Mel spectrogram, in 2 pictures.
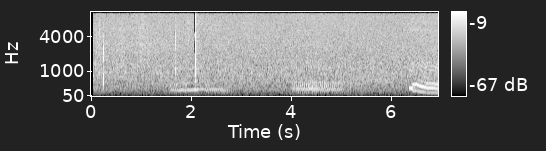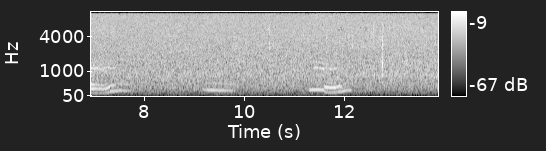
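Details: Ash, a pet cat, snoring while asleep: soft nasal whistles near a steady pitch, some bending up and down, one with each breath roughly every two and a half seconds, over a quiet indoor hiss.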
